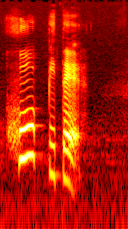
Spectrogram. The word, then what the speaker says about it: Júpiter: Hoy vamos a poner un acento en la letra U. Así. U. Para que el nombre se escuche más fuerte en la U. Júpiter.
